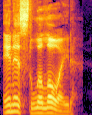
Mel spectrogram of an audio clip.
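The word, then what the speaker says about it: Innes Lloyd: Sorry, Ines Lloyd. I keep forgetting that's how his name is pronounced. – Ines. – Ines Lloyd.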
